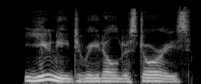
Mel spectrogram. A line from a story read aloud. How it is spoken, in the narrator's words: I grunt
